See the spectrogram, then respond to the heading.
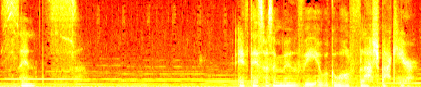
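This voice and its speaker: An actress playing a dreamy, self-deluded young Irish woman narrating her own story in a breathy, confiding, languid way for radio drama, with music underneath. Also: low-pitched, steady tone, takes it slowly, in a whisper. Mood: dreamy, self-satisfied. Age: young adult. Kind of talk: intimate first-person radio drama narration.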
